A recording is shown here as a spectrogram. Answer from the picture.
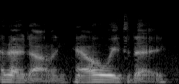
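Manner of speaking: sly, knowing put-on character voice. Showing the phrase used to slip into the character Damon: sly character voice. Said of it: "that's literally my phrase into it".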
